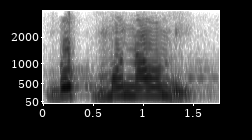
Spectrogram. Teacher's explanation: إذا جه تنوين زي ده بكمن وبعده عين يبقى ما غنش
